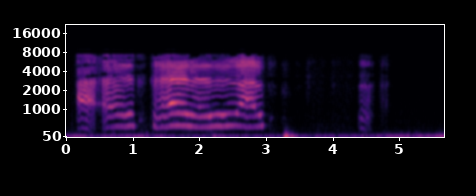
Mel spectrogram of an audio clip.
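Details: Two drawn-out, high-pitched infant cry wails, then quiet and a brief whimper.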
